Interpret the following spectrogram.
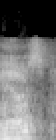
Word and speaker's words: heirs: 또 and their heirs. heir라고 발음합니다. H가 묵음이죠.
